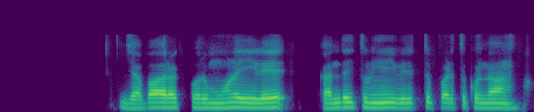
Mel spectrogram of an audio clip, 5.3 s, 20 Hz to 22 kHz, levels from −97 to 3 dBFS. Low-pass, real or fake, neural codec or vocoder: 7.2 kHz; fake; codec, 24 kHz, 0.9 kbps, DualCodec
